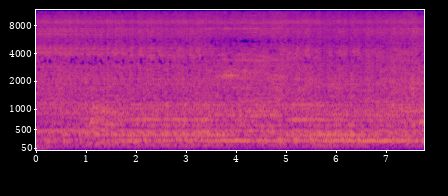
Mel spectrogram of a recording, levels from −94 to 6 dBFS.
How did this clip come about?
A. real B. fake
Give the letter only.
B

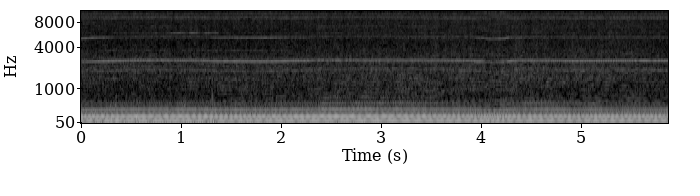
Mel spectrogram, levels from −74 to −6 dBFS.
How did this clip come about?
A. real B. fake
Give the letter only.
A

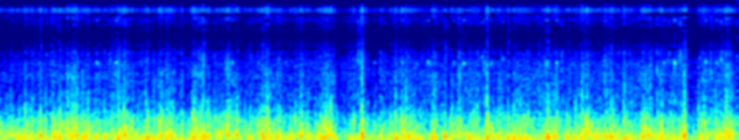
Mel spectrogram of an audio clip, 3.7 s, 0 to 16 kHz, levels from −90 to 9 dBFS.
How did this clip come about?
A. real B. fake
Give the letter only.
A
